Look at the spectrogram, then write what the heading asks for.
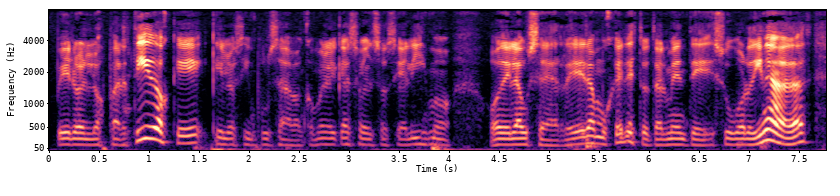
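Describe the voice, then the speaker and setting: A man's voice: mid-range voice, lively intonation, moderate pace, slight background noise. An Argentine man discussing history as a panelist, explaining emphatically and checking his points with short tag questions. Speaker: panelist on a history and politics programme.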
